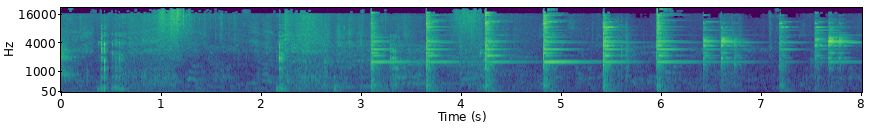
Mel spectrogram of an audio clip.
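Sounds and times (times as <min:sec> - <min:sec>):
blacksmith hammer blows forging metal tools and weapons: 0:03.0 - 0:07.9.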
